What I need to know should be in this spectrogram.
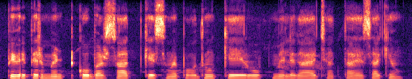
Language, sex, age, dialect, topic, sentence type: Hindi, male, 25-30, Awadhi Bundeli, agriculture, question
